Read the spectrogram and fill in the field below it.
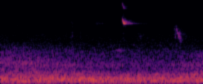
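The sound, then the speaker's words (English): A few sharp, high-pitched chip calls of a brown towhee, spaced irregularly, the clearest one loud and abrupt, over a steady low background rumble. “Yes, red, yellow, green is the towhee that's chipping.”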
